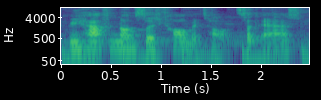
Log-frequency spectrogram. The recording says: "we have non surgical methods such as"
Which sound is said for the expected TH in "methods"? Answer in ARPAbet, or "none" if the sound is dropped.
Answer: T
